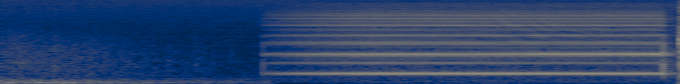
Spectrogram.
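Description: A telephone rings with an incoming call on a radio call-in line: after a quiet moment, one steady electronic ring tone sounds for about two seconds, then cuts off abruptly with a click.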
